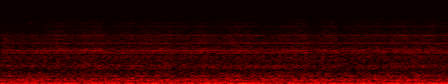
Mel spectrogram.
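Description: The jet engine of a Harrier in the DCS flight simulator gives a steady, dense roar that holds constant throughout with no talk.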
